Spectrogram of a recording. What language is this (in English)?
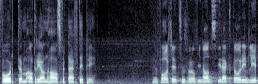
Swiss German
